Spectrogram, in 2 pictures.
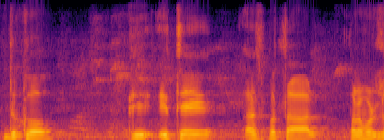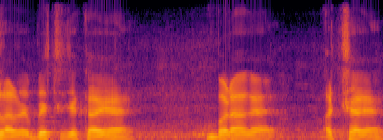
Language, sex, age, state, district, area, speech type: Dogri, male, 45-60, Jammu and Kashmir, Samba, rural, spontaneous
